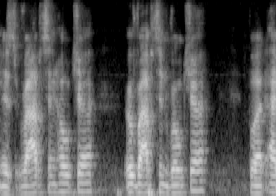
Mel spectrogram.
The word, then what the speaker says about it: Robson Rocha: is robson hocha or robson rocha but i pronounce it hobson holcer because he is brazilian and a lot of brazilians speak portuguese and there are to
